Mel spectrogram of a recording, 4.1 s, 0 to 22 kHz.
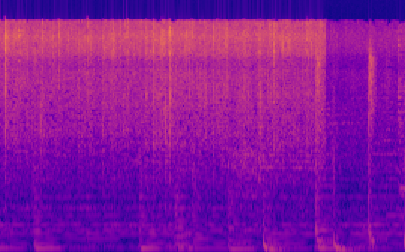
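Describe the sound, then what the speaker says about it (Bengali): Okra (ladies finger) and egg fry in a pan with a steady, close sizzle, broken by a few soft clinks and stirring scrapes throughout. "প্রায় 4 মিনিট আমি ভেজে নেব।"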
